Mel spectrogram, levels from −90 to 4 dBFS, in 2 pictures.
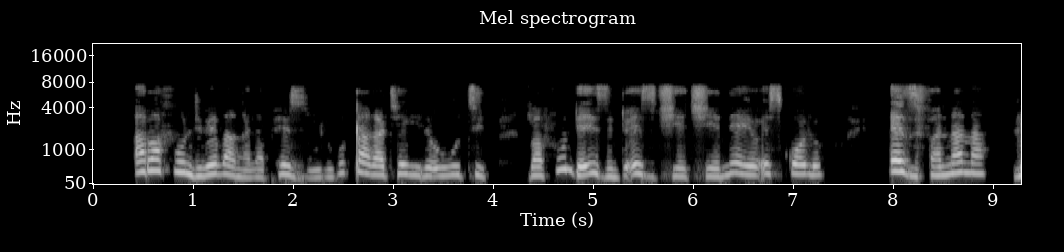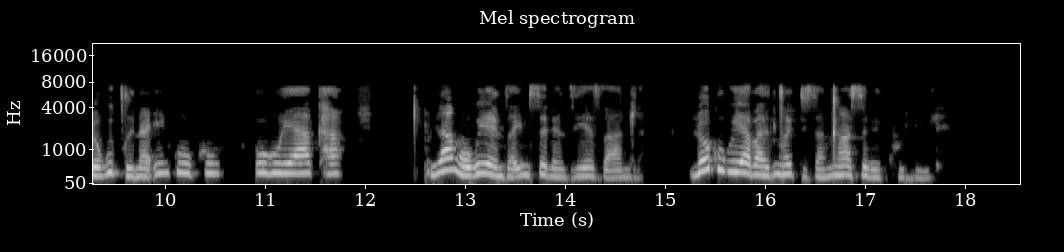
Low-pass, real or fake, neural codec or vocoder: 7.2 kHz; fake; vocoder, 44.1 kHz, 80 mel bands, Vocos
